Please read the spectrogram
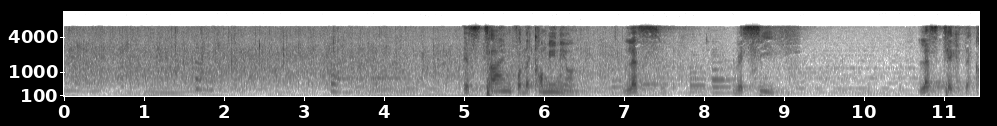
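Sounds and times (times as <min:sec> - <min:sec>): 
audience clapping: 0:00.0 - 0:08.9
sustained low instrumental tones: 0:00.0 - 0:11.4
speech: 0:05.0 - 0:07.6, 0:08.4 - 0:09.1, 0:10.7 - 0:11.4.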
